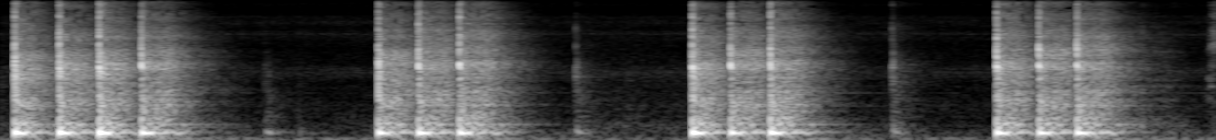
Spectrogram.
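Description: A small steel pry bar knocking on a wooden block held over a heated silver coin on a pine board, straightening the bent coin. There are four quick volleys of about four knocks each, roughly a second and a half apart. The knocks sound loud because the ordinary kitchen table and the loose things lying on it rattle and ring along.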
